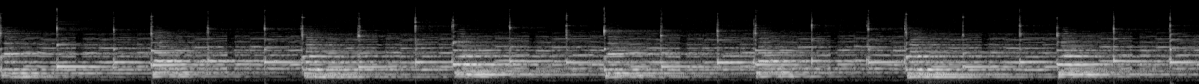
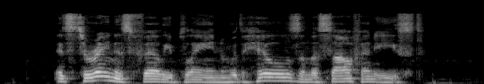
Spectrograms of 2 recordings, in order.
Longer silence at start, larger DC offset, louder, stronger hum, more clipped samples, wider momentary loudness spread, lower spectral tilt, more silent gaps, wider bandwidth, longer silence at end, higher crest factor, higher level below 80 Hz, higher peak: second, 0 s vs 0.55 s; neither; first, -18 LUFS vs -22 LUFS; neither; neither; about the same, 8 LU vs 10 LU; second, -2 dB/octave vs -4.5 dB/octave; neither; first, 14.5 kHz vs 11.5 kHz; second, 0 s vs 0.6 s; about the same, 16 dB vs 18 dB; second, -70 dBFS vs -52 dBFS; about the same, -2 dBFS vs -4 dBFS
